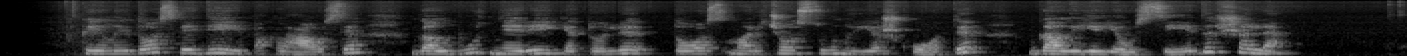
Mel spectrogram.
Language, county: Lithuanian, Kaunas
